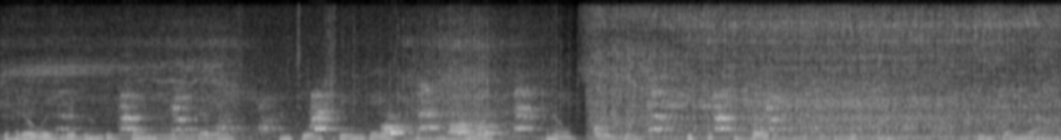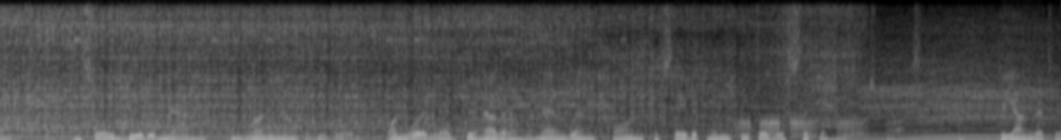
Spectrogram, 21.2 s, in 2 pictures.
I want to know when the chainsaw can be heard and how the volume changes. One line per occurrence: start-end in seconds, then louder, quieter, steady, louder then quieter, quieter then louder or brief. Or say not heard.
0.0-21.1 louder then quieter.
